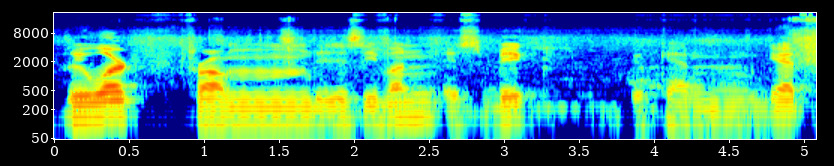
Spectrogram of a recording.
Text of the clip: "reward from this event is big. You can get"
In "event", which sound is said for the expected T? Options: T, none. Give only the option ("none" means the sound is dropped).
none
